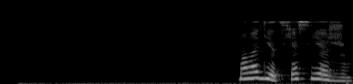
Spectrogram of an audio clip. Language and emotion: Russian, positive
